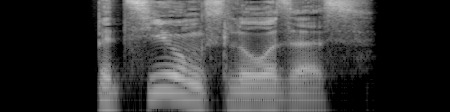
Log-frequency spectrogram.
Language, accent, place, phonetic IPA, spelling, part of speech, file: German, Germany, Berlin, [bəˈt͡siːʊŋsˌloːzəs], beziehungsloses, adjective, De-beziehungsloses.ogg
- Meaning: strong/mixed nominative/accusative neuter singular of beziehungslos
